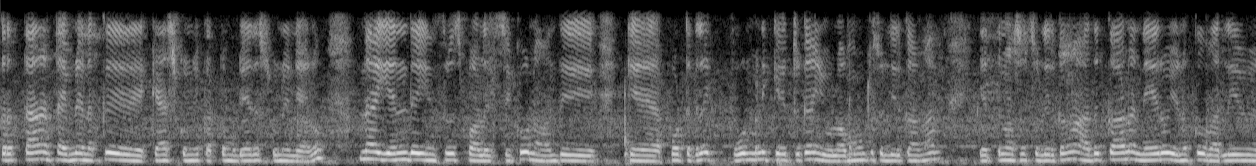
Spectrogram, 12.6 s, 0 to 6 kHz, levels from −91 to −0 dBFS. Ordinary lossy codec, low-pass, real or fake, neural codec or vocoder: none; 5.4 kHz; real; none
